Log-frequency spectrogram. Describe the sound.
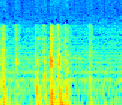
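Typing a message on a computer keyboard: a quick, irregular run of many light key clicks, with a lone tap after a short pause near the end.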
